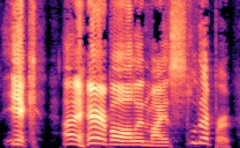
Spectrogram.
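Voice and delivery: high, loud, slow disgust. Acted. Owner finding the hairball in a slipper, loud disgust. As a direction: recoil at the hairball.

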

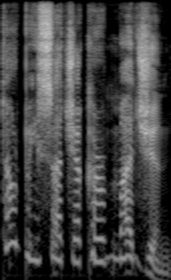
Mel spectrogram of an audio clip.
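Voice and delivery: put-on a brisk young woman scolding gently; Carrie's voice. A narrator's reading.

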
